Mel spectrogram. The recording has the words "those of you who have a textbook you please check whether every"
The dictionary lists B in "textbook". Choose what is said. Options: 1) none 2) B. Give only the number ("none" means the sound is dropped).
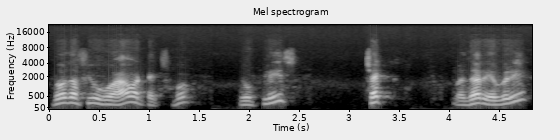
2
